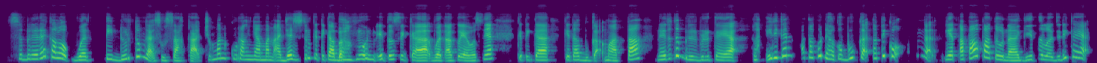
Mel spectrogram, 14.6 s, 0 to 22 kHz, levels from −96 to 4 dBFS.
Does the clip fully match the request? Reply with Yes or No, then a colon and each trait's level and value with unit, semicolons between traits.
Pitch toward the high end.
Yes: high, 240 Hz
